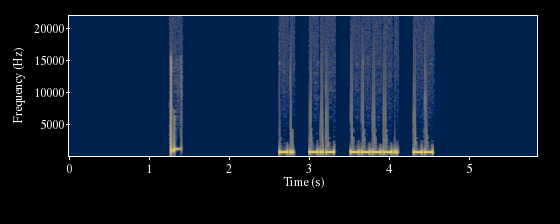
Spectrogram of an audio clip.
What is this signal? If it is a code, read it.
Morse code, heard as a keyed tone, about 36 wpm, spaced as for 25 wpm, 700 Hz. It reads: NK9M
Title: USA Call Signs - 4 Characters - 2x Character Spacing - 35wpm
